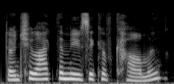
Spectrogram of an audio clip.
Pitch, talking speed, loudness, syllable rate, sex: 230 Hz, 240 wpm, -17 LUFS, 5.8 syllables/s, female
